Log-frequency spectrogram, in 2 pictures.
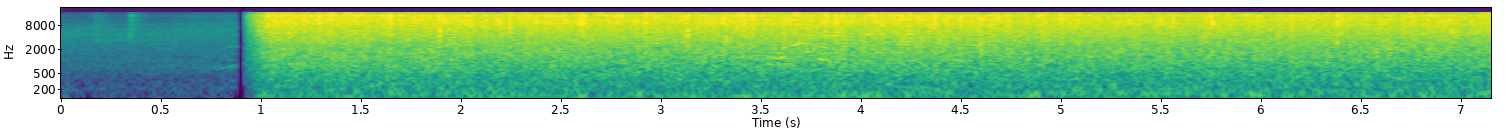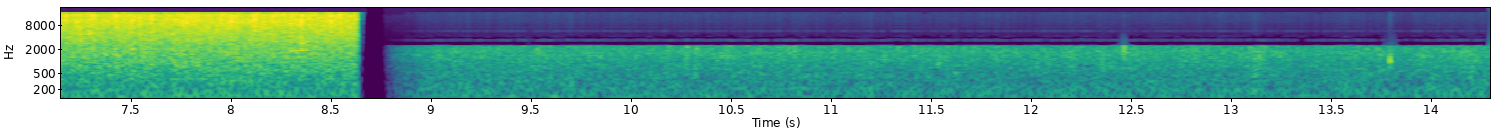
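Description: Fast water rushes loudly over rocks.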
